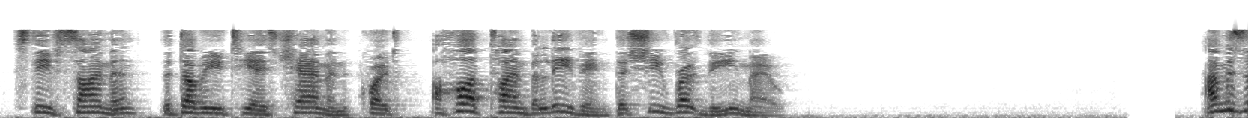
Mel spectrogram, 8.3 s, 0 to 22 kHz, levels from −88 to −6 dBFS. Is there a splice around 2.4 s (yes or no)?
yes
